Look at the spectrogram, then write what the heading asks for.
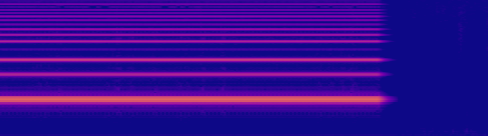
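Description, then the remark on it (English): A single steady censor bleep tone, set off with a button to cover cussing, loud, holding one pitch for about two seconds before cutting off abruptly into silence. No voices are present. “I have my button ready for when I want to cuss.”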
